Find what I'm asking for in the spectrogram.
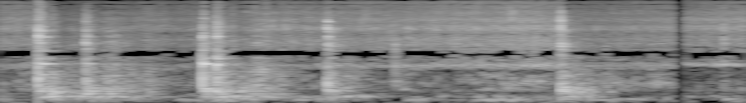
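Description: Onions with asafoetida sautéing in a pan for mutton kulambu, a low steady sizzle broken by several sharp spoon taps and scrapes against the pan.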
